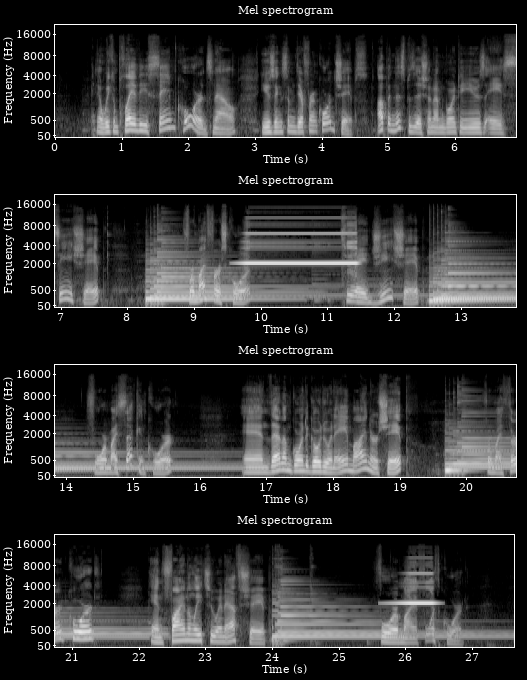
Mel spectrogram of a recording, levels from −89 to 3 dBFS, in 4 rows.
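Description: At 9.52 s a loudspeaker feedback squeal kicks in: a mic is hearing its own speaker, and the loop runs away at about 2.1 kHz, swelling within a fraction of a second to roughly 10 dB over the sound until 11.53 s. It happens again from 25.58 to 26.59 s.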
